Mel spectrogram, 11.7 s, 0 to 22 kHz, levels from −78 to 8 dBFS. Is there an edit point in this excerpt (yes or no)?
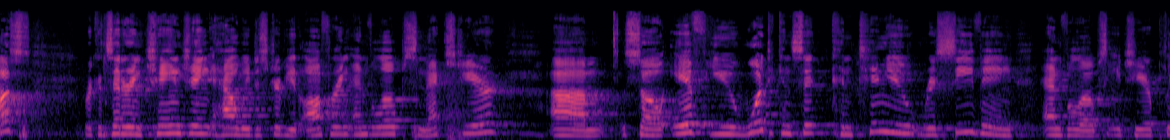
yes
